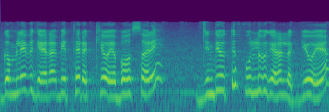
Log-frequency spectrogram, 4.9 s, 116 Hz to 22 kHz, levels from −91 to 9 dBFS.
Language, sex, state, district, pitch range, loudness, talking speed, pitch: Punjabi, female, Punjab, Pathankot, 260-305 Hz, -14 LUFS, 195 wpm, 275 Hz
